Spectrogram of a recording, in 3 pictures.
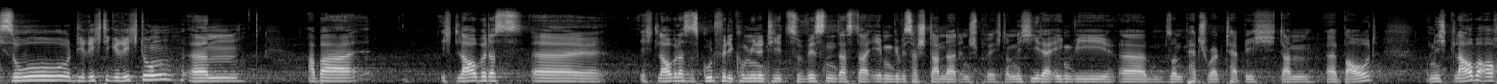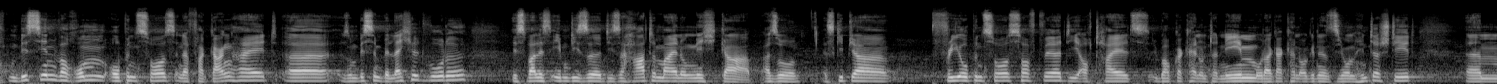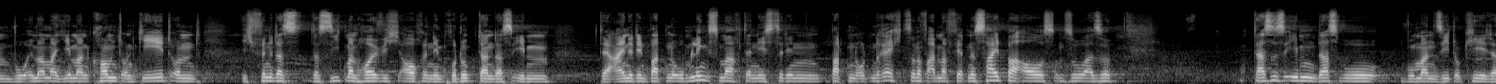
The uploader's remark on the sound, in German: Ersten Live-Aufnahme von Business unplugged, die ich im Rahmen des Waterkant Festivals.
